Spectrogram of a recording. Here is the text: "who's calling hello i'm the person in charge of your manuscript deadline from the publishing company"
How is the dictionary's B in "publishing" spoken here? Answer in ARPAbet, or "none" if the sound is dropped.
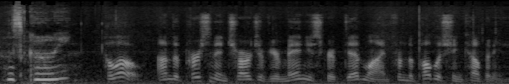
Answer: B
